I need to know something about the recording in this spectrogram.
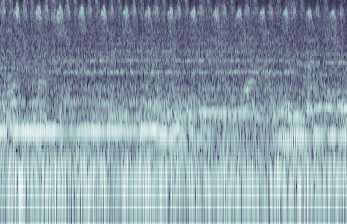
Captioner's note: indistinct chatter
